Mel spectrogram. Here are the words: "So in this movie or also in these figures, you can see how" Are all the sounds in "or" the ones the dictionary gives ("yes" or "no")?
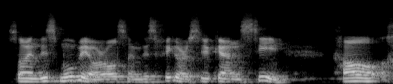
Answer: yes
